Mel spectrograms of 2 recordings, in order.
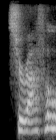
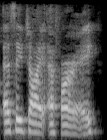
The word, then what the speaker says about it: Shifra: But I think it's a reading issue at that point where, like, my name is spelled Shifra. If you speak and read English, you should know that it's not Sharafa.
